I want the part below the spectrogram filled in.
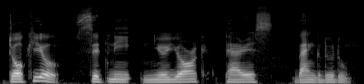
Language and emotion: Manipuri, neutral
